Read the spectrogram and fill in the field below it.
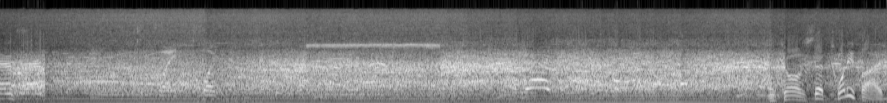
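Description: A large crowd cheers and roars in a stadium.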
